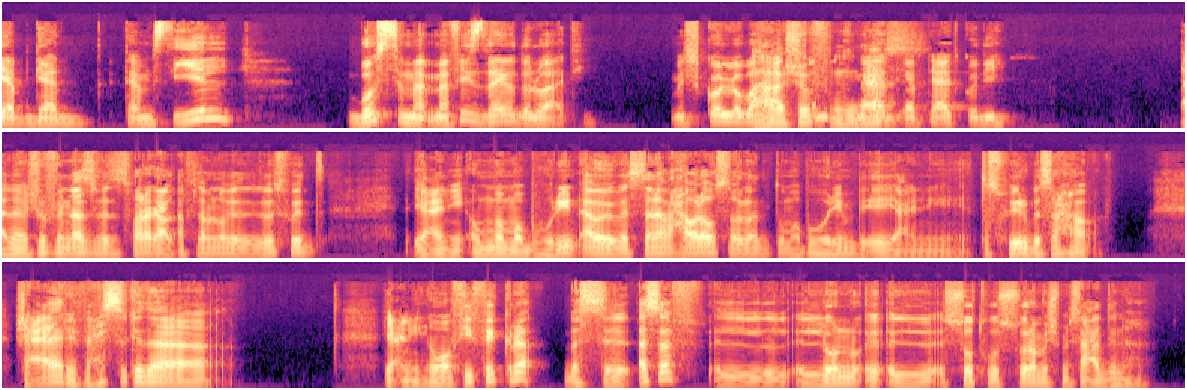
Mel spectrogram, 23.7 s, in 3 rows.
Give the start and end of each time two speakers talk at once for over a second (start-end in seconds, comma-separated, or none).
5.0-6.2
